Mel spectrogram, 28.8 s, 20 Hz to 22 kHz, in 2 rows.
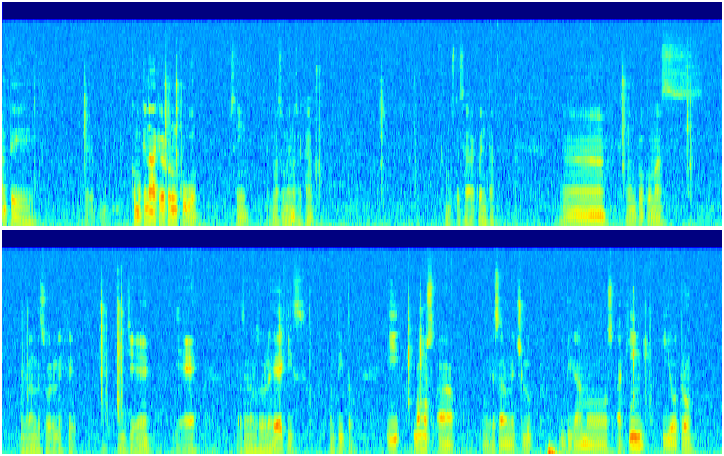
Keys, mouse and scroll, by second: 0.5 shift+middle click, 1.4 shift+middle click, 2.7-3.7 typing, 5.1 click, 6.0 KP_3, 6.7 scroll down 1, 7.4 shift+click, 8.9 click, 10.4-11.7 drag, 12.1 s, 13.4 x, 14.5 Escape, 16.1 s, 16.4 y, 17.8 click, 18.2 click, 19.2-19.6 scroll up 2, 19.8 shift+click, 20.4-20.7 shift+scroll up 2, 22.5 ctrl+r, 23.0 ctrl+click, 26.2 click, 27.0 ctrl+r, 27.4 ctrl+click.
